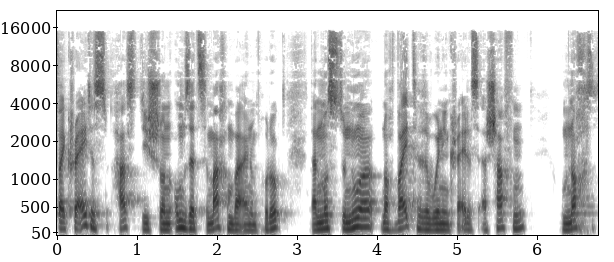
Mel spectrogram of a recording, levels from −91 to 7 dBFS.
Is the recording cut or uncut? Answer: uncut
